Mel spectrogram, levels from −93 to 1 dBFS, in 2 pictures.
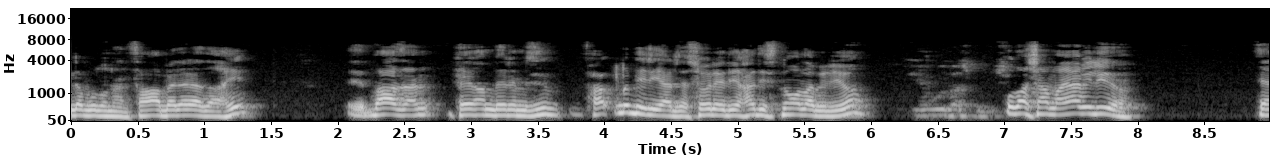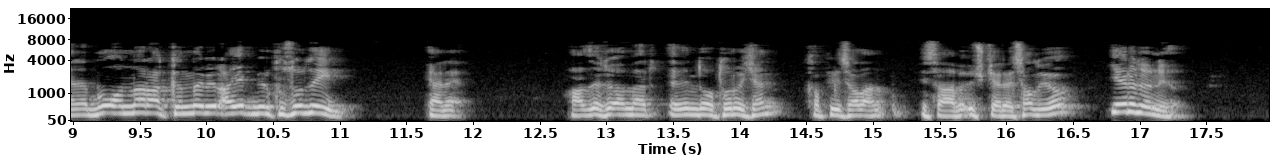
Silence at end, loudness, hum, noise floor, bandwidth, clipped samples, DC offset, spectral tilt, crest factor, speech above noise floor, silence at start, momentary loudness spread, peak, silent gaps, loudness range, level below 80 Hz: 0.6 s; -20 LUFS; none; -68 dBFS; 7.6 kHz; under 0.1%; under 0.1%; -6.5 dB/octave; 12 dB; 49 dB; 0 s; 9 LU; -8 dBFS; none; 2 LU; -70 dBFS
